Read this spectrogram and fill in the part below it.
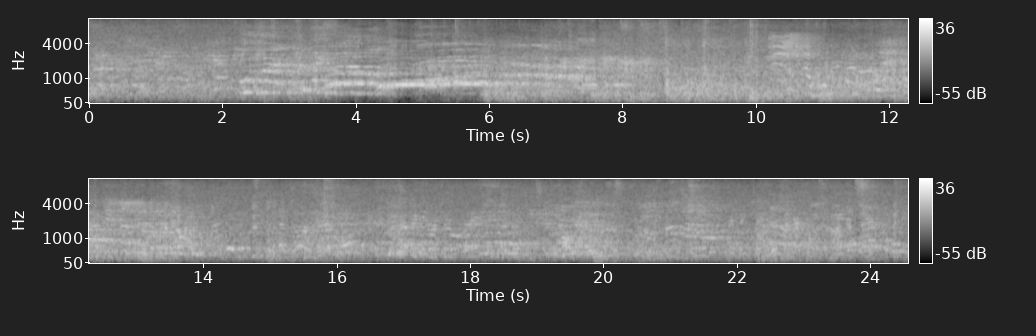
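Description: A crowd of children and adults shouts and cheers in a large echoing hall.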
